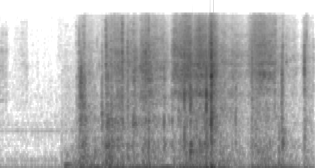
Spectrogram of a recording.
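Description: Gift wrapping being torn and crumpled off a bottle of blood orange Weissbier, a steady crinkling and rustling of paper that starts abruptly after a short silence and continues to the end.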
